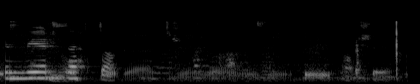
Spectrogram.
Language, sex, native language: Icelandic, female, Icelandic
